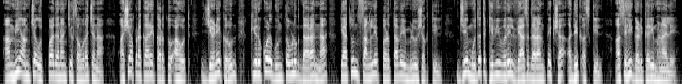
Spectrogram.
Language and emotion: Marathi, neutral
